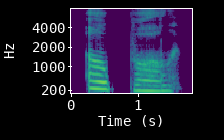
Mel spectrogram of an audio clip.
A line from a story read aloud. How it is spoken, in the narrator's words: Harmony sighed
